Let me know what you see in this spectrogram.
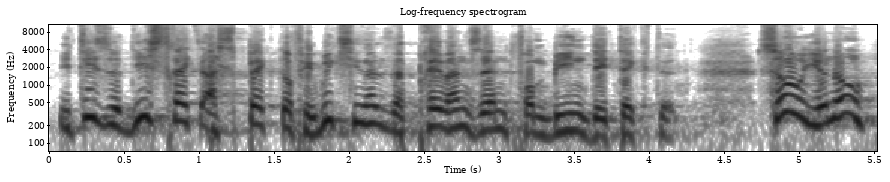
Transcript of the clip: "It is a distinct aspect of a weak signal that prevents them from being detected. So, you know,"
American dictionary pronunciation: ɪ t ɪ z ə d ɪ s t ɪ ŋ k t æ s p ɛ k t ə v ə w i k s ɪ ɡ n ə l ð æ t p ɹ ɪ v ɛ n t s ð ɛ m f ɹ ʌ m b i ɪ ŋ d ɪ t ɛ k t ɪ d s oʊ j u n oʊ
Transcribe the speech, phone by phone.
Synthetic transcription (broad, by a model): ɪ t ɪ z ə d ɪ s t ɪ k t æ s p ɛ k t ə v ə w i k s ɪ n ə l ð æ t p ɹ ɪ v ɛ n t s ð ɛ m f ɹ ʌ m b i ɪ ŋ d ɪ t ɛ k t ɪ d s oʊ j u n oʊ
